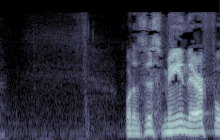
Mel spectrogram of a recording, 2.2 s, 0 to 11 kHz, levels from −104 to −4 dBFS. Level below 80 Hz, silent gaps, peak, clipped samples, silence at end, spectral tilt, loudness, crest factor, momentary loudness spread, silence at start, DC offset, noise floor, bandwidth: -66 dBFS; none; -12 dBFS; under 0.1%; 0 s; -4.5 dB/octave; -28 LUFS; 20 dB; 14 LU; 1.25 s; under 0.1%; -72 dBFS; 8.8 kHz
